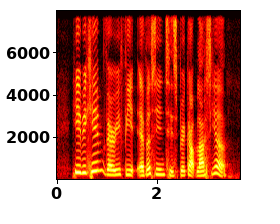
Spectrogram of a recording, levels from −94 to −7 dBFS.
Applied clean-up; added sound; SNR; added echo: none; none; none; none.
